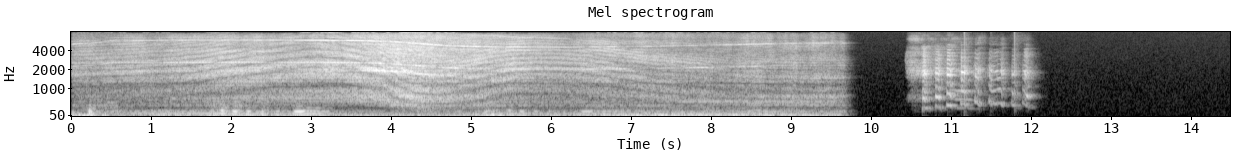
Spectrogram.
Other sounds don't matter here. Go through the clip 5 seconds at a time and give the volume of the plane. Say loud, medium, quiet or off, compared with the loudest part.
loud, medium, off.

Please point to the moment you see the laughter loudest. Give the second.
3 s.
